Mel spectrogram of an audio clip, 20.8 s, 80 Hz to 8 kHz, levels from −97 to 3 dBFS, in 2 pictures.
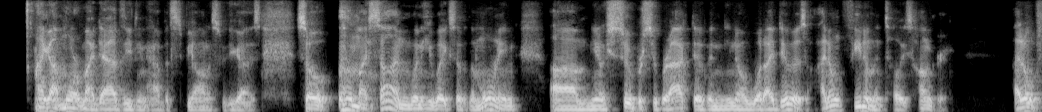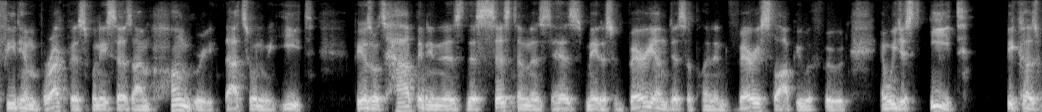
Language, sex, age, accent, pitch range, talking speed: English, male, 30-49, American, 80-115 Hz, 225 wpm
